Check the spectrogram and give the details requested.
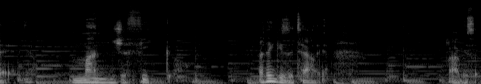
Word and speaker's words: Mangiafico: And really, I just wanted to say that because I know how to pronounce his name right now, and I'm really proud of that. So, gotta say it. Mangiafico.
